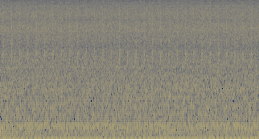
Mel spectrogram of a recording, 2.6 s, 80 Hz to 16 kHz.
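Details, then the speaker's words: Land Rover Discovery 1 V8 being recommissioned, second start: fast, even drone around 1500 rpm with no hunting, idle far too high. "okay that idle is way too high I'll check the manual I'll see if there's an idle adjustment we can make"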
